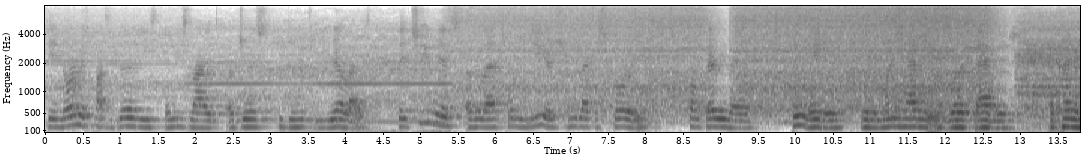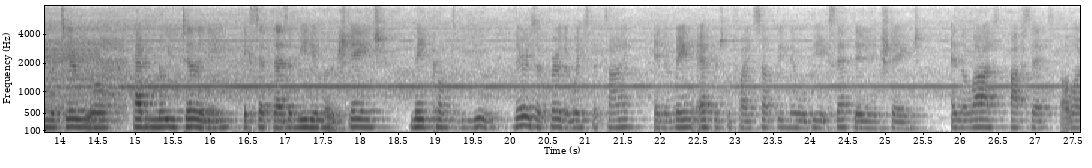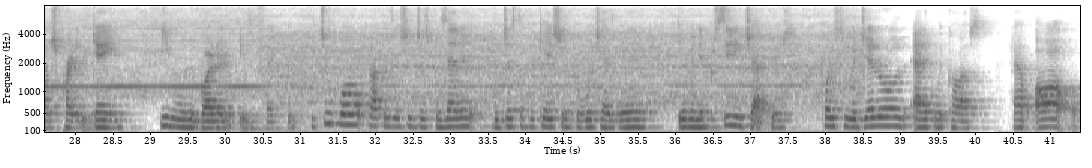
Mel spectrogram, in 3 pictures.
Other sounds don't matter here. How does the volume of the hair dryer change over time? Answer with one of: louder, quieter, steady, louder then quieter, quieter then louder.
louder then quieter.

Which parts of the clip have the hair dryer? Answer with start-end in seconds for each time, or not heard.
0.0-38.5.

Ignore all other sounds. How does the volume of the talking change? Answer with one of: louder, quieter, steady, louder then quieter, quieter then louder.
louder then quieter.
